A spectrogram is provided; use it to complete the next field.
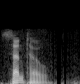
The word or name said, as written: Centos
